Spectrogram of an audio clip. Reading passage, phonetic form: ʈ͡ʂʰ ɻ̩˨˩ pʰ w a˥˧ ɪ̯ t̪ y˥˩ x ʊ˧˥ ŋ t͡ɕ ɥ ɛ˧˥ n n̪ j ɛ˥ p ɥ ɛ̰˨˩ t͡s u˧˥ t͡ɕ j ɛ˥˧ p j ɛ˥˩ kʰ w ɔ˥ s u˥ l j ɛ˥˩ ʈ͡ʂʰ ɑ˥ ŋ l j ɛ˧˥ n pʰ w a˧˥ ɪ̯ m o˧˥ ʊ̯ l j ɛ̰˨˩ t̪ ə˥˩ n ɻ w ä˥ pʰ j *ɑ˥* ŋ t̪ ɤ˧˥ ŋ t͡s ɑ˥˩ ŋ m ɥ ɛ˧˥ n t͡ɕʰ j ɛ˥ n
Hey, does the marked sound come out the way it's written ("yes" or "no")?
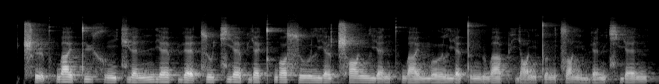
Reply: no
